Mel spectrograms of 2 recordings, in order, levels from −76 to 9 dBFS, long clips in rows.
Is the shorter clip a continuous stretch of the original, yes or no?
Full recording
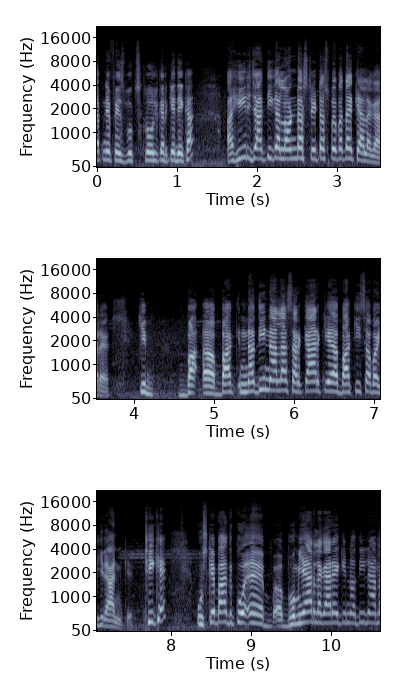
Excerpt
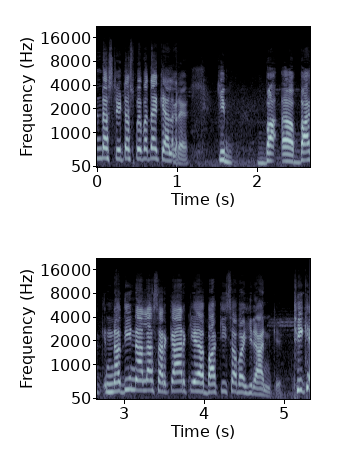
no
